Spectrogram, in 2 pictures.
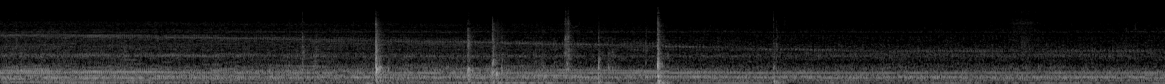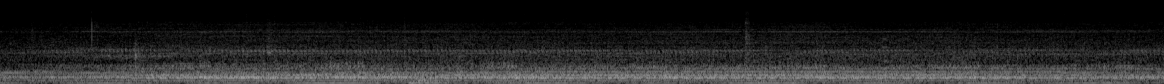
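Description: Capsule coffee machine running as it brews espresso into a mug: a steady motor hum whose pitch falls slightly at first, then swells a little about halfway through. A few sharp clicks come between about four and seven seconds in.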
